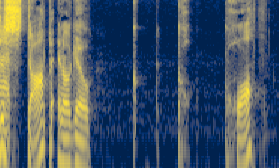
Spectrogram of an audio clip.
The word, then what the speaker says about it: Kvothe: I've settled on Quoth. – Quoth. – Quoth. It's spelled K V O T H E.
